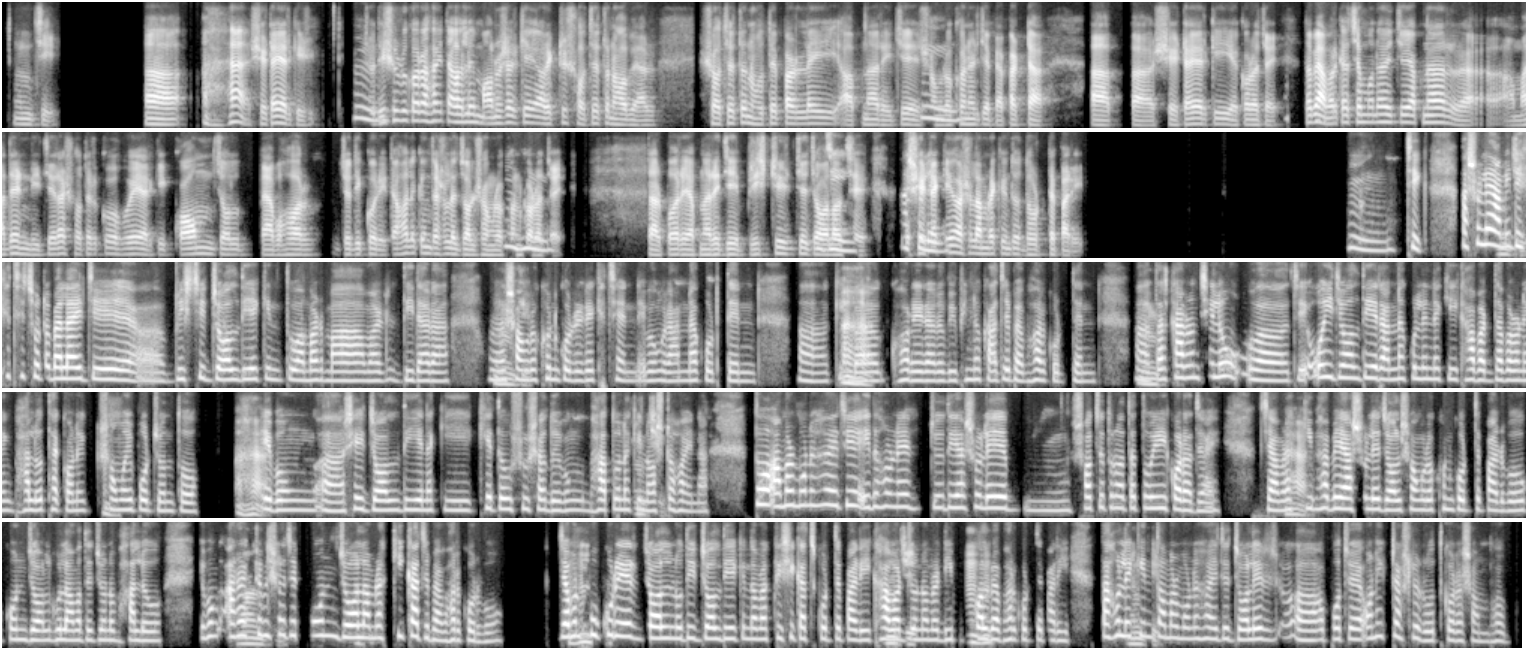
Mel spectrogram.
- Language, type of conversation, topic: Bengali, unstructured, আমরা কীভাবে জল সংরক্ষণ করতে পারি?
- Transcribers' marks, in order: other background noise; other noise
